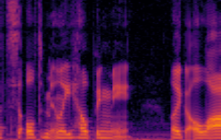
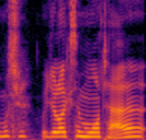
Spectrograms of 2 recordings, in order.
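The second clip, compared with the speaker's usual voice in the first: higher, louder mock British accent offering water; playful posh British accent; 4 semitones higher, 5 dB louder than usual. Showing the host a British accent on request. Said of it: "I don't know if I'm doing that right".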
